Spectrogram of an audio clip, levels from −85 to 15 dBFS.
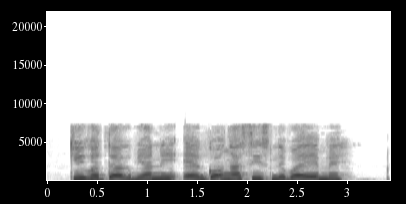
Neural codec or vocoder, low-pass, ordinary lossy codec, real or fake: none; 7.2 kHz; AAC, 32 kbps; real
